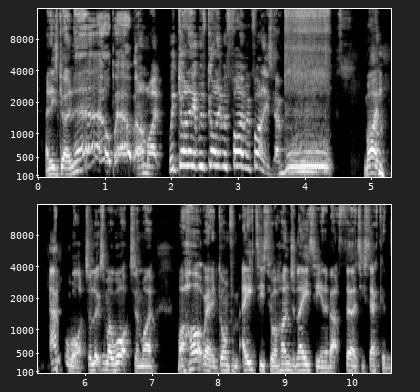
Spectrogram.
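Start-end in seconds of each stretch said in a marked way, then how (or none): 0.5-1.4 put-on tearful crying, pleading, much higher pitch. Speaker retells their guitarist's plea after the collision, imitating him crying for help. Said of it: "with his hand out in tears".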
